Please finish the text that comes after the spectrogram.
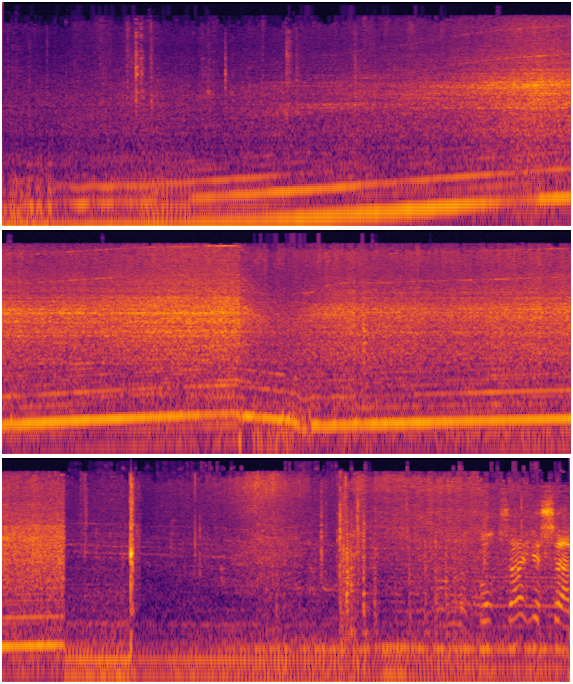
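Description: A car fitted with an eBay turbo and Brembo brakes is driven hard. Loud engine drone climbs steadily through the gears, dips at a shift, and climbs again, with people talking over it.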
